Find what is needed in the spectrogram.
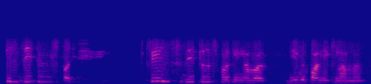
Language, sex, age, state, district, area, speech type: Tamil, female, 18-30, Tamil Nadu, Kanchipuram, urban, conversation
